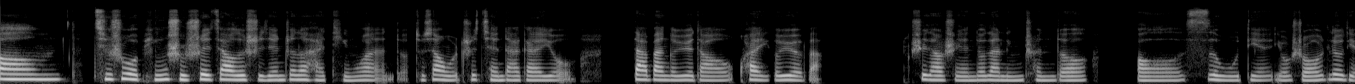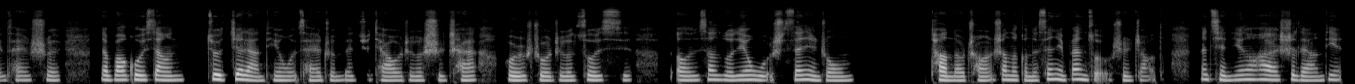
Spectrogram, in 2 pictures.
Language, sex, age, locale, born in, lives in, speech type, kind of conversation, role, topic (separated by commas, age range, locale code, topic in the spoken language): Chinese, female, 25-29, zh-CN, China, United States, conversation, advice, user, 如何改善睡眠质量，让我早上醒来更有精神？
